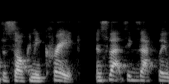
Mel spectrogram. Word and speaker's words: Saucony: Fun fact is it is actually pronounced Saucony, so Saucony.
